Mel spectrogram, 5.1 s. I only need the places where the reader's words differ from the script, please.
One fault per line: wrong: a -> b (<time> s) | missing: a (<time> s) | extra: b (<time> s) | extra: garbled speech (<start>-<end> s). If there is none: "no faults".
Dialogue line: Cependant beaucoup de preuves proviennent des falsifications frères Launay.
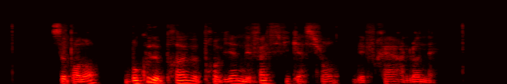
extra: des (3.5 s)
